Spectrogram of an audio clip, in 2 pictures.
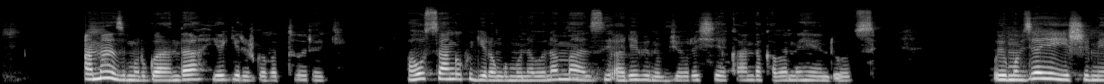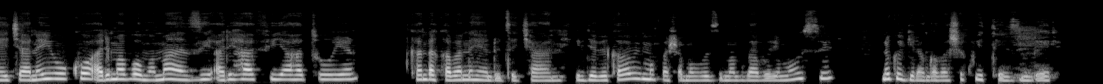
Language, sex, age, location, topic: Kinyarwanda, female, 18-24, Kigali, health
